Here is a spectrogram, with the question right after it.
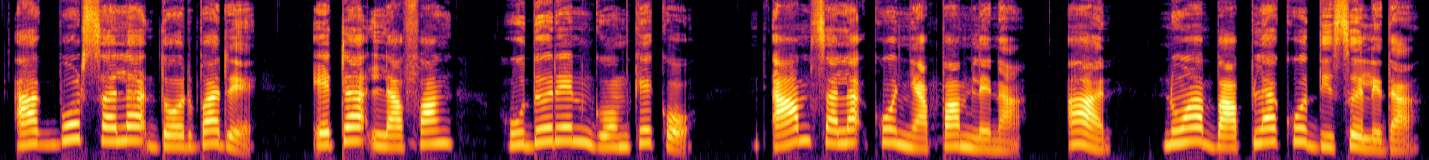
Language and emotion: Santali, neutral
